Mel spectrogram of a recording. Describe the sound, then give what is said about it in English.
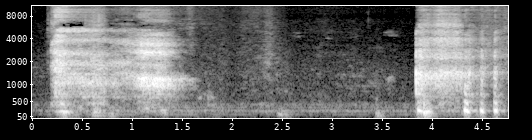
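A sharp, loud gasp rushes in, followed by a stretch of near silence, then a second breathy gasp bursts in at the very end. “I gasped because you actually had the balls to say it.”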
